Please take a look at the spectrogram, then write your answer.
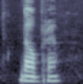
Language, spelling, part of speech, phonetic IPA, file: Polish, dobre, noun / adjective, [ˈdɔbrɛ], LL-Q809 (pol)-dobre.wav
